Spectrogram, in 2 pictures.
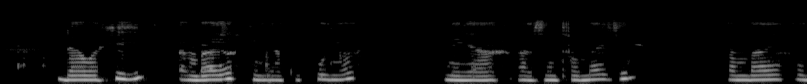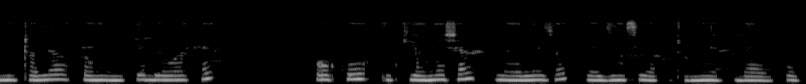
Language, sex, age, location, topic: Swahili, female, 25-35, Nakuru, health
